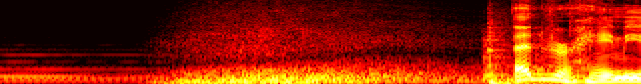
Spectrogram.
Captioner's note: whooshing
